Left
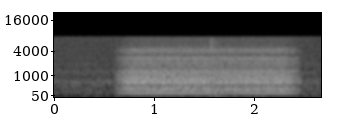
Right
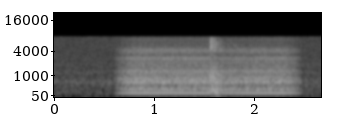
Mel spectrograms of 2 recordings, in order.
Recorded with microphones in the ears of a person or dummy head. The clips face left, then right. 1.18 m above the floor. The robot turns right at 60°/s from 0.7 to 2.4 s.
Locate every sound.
1.6 s breaking glass: 80° right; by 1.9 s 85° right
